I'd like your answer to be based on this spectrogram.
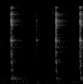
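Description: A metal wedding band taps four times at different spots around a ceramic vessel part, giving short, bright ticks centered near 3 kHz that die away almost at once. The tone differs from a first part and shifts from spot to spot, revealing a hairline crack that shows when the part is flexed slightly.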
